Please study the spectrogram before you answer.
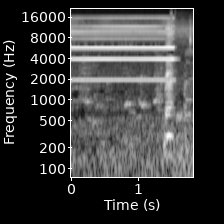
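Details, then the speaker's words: Behringer CX2310 crossover that died after a low-voltage supply dip: multimeter continuity test on the removed 100 nF (104) capacitor gives a steady unbroken beep, a dead short, unlike the other capacitors; shorted capacitor, to be replaced. "ahí tenemos corto a diferencia de los por ejemplo acá tenemos otro no tenemos corto"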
